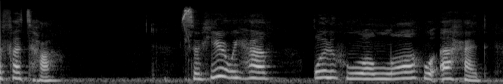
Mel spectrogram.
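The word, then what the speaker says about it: قُلْ هُوَ اللَّهُ أَحَدٌ: The waw that precedes the lam in Allah has a fatha. It carries a fatha. So therefore the Allah, the lam in Allah will be pronounced heavily. Qul huwallahu ahad. I'm sure you could hear the heaviness of the lam coming through.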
